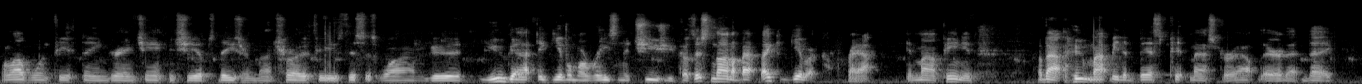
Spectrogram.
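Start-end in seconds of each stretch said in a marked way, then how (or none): 0.0-4.7 flat, uninflected monotone delivery. Showing how a dry pitmaster video sounds, speak in a monotone voice. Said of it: "sit there in a monotone voice and say".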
